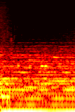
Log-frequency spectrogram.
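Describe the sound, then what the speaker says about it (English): Water drips in the video game Oxygen Not Included, a soft liquid drip over a steady low hum, faint and continuous through the short moment. "We're just filling this back up with more water as it drips down."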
